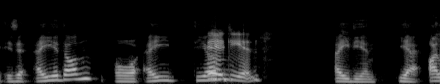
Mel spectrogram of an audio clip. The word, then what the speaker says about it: Aedion: The cousin, I'm going to pronounce this wrong. Is it Aedon or Aedion? Adian.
